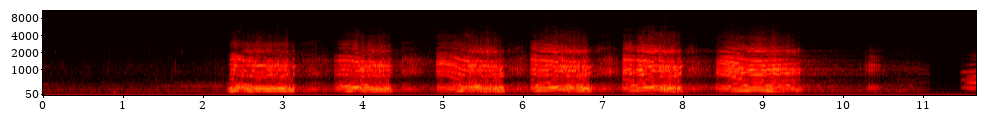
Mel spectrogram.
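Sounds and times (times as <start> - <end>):
red deer roaring: 2.3 - 9.6, 10.2 - 10.7.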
